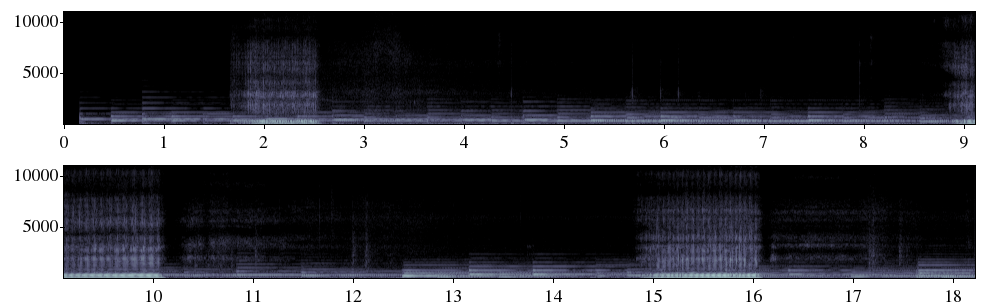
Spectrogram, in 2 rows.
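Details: Boxer puppy in a deep nap on its owner's leg, snoring loudly: three loud, rough snores about every six seconds, roughly 10 a minute, with soft piano music throughout; snoring.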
